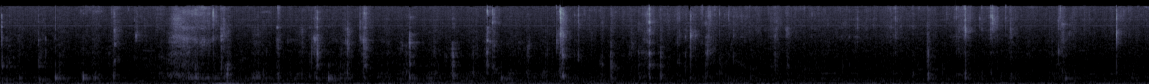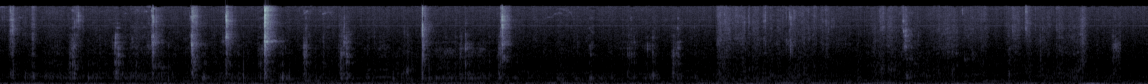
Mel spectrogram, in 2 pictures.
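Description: Close-miked chewing and biting of fried pork: irregular sharp crunches and wet mouth sounds, the loudest crunch about fourteen seconds in.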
